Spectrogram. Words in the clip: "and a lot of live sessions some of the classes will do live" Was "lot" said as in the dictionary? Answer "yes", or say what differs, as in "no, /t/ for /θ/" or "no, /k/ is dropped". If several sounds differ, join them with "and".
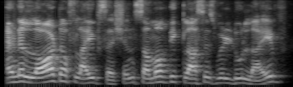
yes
